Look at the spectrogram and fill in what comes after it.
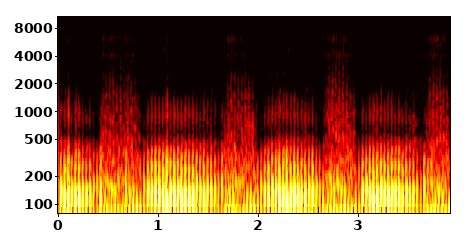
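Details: Loud, close purring from a cat, a throaty low drone that swells and eases with each breath, with short breathy gaps in between.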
